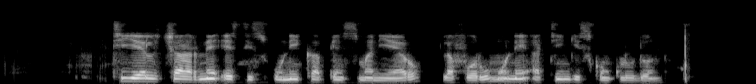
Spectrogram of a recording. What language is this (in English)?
Esperanto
